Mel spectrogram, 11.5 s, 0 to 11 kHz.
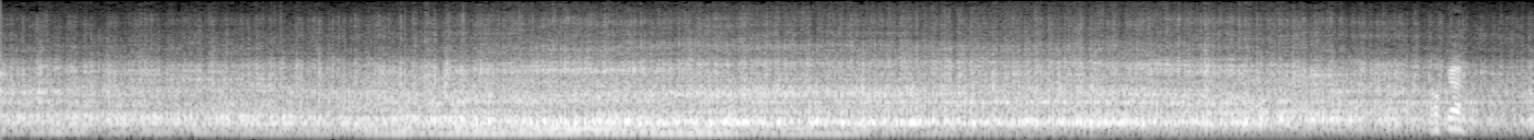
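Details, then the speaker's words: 1997 Honda Accord idling with a loud rough rattle and gritty grinding from the front pulley/belt end of the engine, a fast uneven chatter; diagnosed as a bad water pump, bearings likely failed. "okay okay we found what the problem is the problem is the uh water pump all that rattling and stuff you heard was the water pump bearings probably went bad"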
